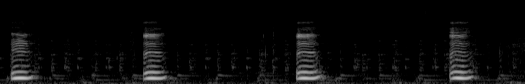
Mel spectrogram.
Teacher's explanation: When ni is serving as a vowel, it becomes ng.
